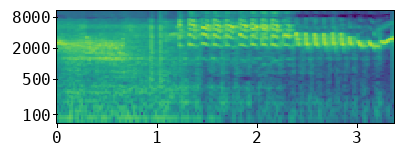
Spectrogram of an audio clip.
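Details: Oriental magpie-robin song for provoking a bird to sing, opening with a buzzy chatter, then quick repeated whistled trills descending in pitch, with low traffic noise behind.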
